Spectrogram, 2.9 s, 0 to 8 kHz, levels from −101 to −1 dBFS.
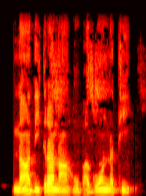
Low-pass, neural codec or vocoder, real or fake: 7.2 kHz; none; real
